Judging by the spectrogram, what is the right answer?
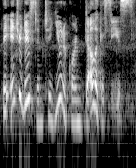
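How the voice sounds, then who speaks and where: Woman, high voice, very animated, children's story read-aloud, faint hiss. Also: normal speed. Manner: expressive, lively storybook voices. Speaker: children's book reader.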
